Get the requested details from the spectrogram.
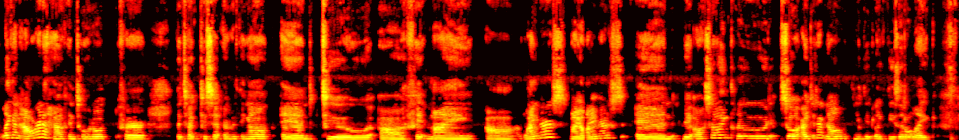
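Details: Adult woman with Moebius syndrome who reports long-standing difficulty articulating certain sounds, recorded the day after being fitted with Invisalign clear aligners; articulation difficulty in Moebius syndrome.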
